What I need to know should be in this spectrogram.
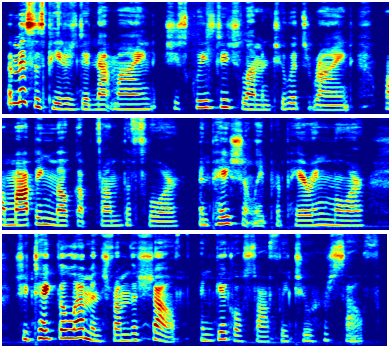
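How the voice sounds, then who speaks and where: An older woman, a grandmother, reads a rhyming children's picture book aloud with expressive, theatrical emphasis on key words. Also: fairly low pitch. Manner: theatrical emphasis, drawn-out key words, dropping to hushed asides.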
